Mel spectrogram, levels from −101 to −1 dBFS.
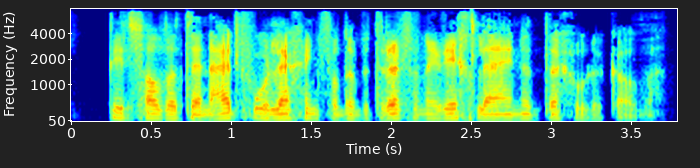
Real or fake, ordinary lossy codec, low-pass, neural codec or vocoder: fake; AAC, 32 kbps; 7.2 kHz; codec, 24 kHz, 0.9 kbps, WavTokenizer, medium speech release version 1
